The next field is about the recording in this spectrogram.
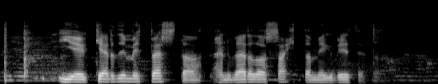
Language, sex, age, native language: Icelandic, male, 20-29, Icelandic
